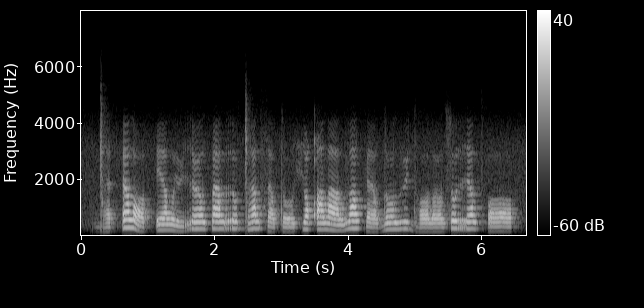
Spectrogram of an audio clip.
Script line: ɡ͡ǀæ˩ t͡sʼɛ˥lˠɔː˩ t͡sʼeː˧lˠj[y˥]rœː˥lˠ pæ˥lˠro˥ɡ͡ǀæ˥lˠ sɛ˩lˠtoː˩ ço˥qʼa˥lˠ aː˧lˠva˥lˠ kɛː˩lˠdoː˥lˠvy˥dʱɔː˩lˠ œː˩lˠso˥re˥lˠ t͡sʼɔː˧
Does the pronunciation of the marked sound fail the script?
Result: yes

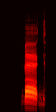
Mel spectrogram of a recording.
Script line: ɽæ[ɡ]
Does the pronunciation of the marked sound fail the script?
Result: no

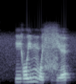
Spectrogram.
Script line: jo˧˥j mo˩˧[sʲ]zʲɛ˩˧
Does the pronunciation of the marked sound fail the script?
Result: no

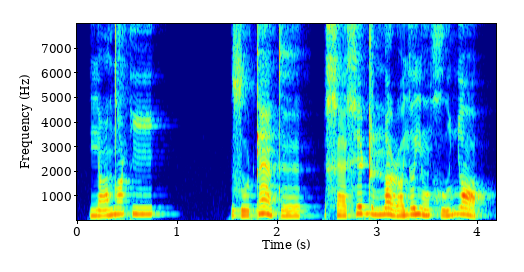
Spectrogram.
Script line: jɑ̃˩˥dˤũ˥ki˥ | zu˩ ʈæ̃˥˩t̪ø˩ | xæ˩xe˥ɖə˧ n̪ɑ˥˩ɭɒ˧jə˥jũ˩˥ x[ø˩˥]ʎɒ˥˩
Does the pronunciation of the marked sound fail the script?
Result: yes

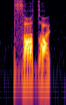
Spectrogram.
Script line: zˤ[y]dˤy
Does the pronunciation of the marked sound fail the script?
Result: yes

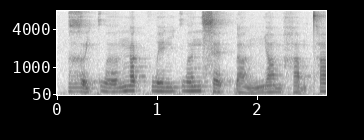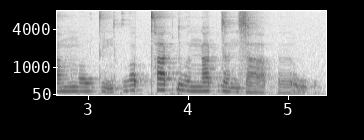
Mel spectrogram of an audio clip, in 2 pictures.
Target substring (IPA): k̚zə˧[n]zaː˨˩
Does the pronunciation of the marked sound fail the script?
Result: no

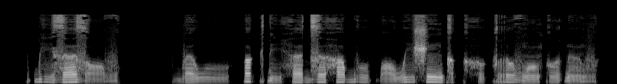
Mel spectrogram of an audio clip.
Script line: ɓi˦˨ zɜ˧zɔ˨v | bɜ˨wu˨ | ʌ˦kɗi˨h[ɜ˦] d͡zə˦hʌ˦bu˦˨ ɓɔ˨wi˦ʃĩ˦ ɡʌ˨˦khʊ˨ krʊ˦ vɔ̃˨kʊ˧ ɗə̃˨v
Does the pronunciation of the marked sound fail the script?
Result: yes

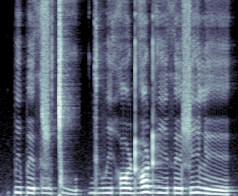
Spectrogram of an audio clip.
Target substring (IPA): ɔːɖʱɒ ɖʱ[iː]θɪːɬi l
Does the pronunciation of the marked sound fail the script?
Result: no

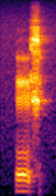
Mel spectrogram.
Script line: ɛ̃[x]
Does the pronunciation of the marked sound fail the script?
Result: no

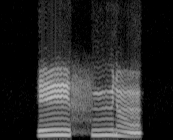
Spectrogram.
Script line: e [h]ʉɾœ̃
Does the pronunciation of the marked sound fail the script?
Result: yes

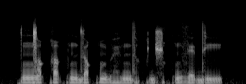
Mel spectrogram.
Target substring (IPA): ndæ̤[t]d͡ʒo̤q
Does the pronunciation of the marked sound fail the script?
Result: yes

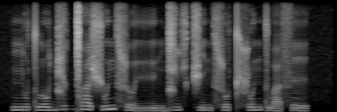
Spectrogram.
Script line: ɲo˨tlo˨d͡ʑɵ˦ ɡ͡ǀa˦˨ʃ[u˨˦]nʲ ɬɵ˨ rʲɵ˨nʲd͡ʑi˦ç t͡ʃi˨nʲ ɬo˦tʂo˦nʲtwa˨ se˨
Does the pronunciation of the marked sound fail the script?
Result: yes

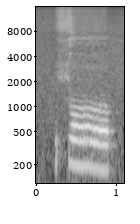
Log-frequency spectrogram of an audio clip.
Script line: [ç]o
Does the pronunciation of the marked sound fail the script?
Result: no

